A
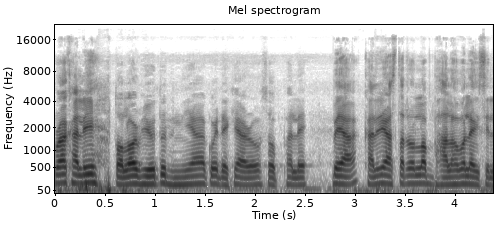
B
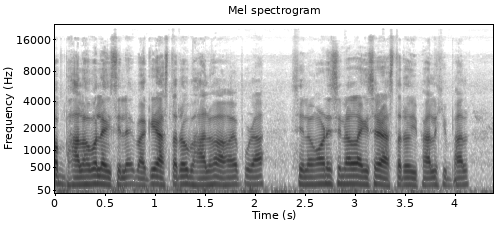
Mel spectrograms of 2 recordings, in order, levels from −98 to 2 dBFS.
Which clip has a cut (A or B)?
A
